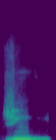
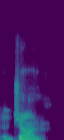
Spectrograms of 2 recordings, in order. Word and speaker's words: Jean: Coming in at number 8, Gone Till November by Wyclef Jean. Again, don't know that one. And I... – It's pronounced John. – Jean. Wyclef Jean.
